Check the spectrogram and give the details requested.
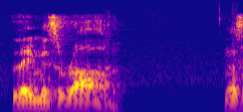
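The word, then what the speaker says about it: Les Misérables: like he's he's like how would you pronounce this and I was like um Les Miserables and he's like ha no L miserab and I was like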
